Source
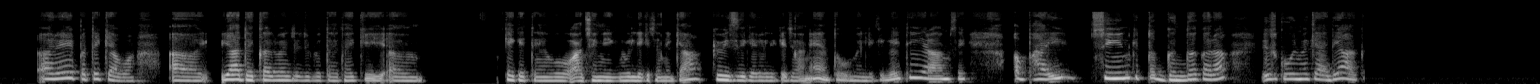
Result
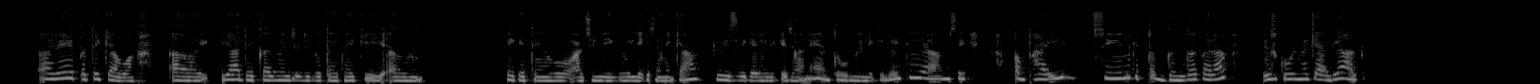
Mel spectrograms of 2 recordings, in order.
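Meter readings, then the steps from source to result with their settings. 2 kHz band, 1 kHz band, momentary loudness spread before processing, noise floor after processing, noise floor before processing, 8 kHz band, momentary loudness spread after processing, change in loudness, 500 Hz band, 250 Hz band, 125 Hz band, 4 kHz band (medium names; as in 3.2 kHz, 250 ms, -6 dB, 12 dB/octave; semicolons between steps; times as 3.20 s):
-14.0 dB, -14.5 dB, 9 LU, under -85 dBFS, -72 dBFS, -13.5 dB, 5 LU, -15.5 dB, -14.5 dB, -16.0 dB, -15.0 dB, -14.0 dB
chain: gate -38 dBFS, range -16 dB; reverb removal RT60 1.1 s; reverse; compression 6:1, threshold -32 dBFS, peak gain reduction 16.5 dB; reverse; trim -3.5 dB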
